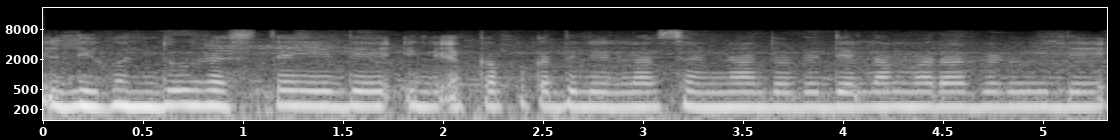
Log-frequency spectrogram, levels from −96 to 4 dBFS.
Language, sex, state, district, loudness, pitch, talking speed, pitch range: Kannada, female, Karnataka, Raichur, -15 LUFS, 225 Hz, 135 wpm, 220-230 Hz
